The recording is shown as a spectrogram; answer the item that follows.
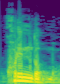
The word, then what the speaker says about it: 고린도: 4 소아시아 책이 있는 이 코린도 뭐 이렇게 뭐 원래 발음으로는 그럴 수도 있지만 우리는 이제 고린도 아 그렇게 그냥 우리 식으로 그래서 고린도 지역에 있는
